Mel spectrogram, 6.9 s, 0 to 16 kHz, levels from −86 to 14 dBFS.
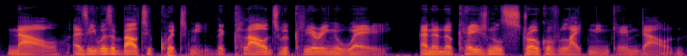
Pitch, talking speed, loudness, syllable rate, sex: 95 Hz, 185 wpm, -22 LUFS, 4.7 syllables/s, male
